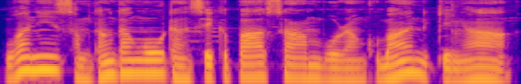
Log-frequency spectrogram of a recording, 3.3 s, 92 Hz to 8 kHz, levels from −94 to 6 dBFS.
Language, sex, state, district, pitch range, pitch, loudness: Garo, male, Meghalaya, South Garo Hills, 120-160 Hz, 135 Hz, -17 LUFS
